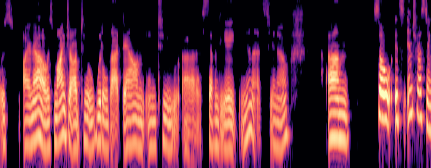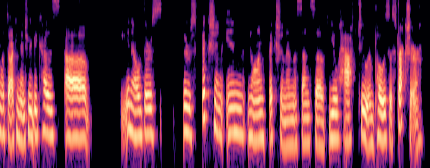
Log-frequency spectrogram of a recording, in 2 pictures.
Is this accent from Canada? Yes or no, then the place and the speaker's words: yes; Charlottetown, Prince Edward Island, Canada; moved away as an adult; I grew up in Charlottetown, uh, P E I, but even though I was born in the Charlottetown Hospital and raised there for the first twenty years of my life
